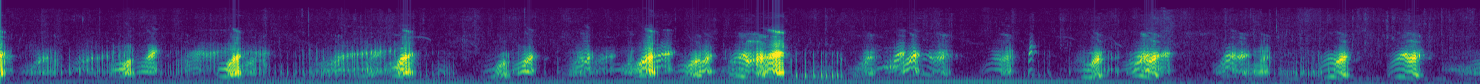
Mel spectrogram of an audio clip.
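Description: Several frogs croak in short, raspy bursts that overlap, with a low steady hum beneath.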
